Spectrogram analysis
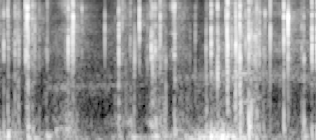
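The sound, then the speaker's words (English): Wrapper crinkled for ASMR relaxation, many soft, irregular crackles and crisp rustling bursts, quiet and close, with no voices. “It's ASMR. It's people whispering to relax you so you can fall asleep. And then they'll take like a wrapper”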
